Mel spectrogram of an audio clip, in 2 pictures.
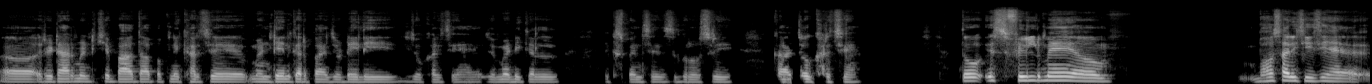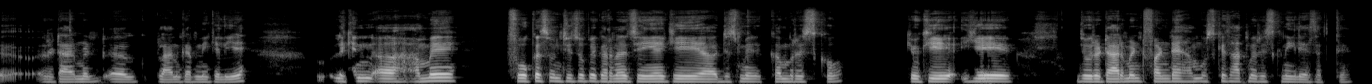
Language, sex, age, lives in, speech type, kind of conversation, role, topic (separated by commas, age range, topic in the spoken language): Hindi, male, 30-34, India, conversation, advice, advisor, आपने रिटायरमेंट के लिए बचत शुरू क्यों नहीं की है?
